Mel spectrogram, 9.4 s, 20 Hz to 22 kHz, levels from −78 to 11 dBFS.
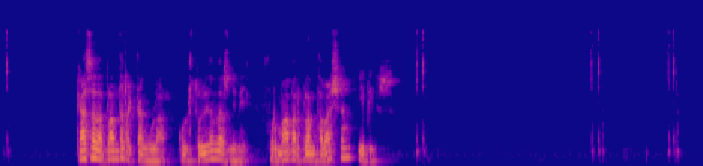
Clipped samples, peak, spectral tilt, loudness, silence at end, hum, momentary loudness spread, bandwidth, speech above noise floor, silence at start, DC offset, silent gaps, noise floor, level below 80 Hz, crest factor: under 0.1%; -4 dBFS; -6 dB/octave; -25 LUFS; 1.4 s; none; 25 LU; 11.5 kHz; 55 dB; 1 s; under 0.1%; none; -79 dBFS; -68 dBFS; 24 dB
